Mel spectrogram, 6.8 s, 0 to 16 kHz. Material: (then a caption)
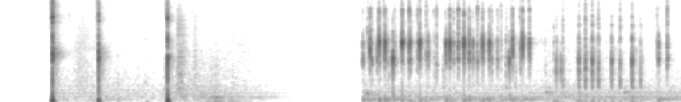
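Plastic. A Sangeo 60, a 60% mechanical keyboard in a white case with blue and grey GMK ABS plastic keycaps, an aluminium plate and Durock POM switches, is tapped by fingertips. Three separate sharp, bright clacks sound with short fading tails, followed by a pause of silence. A rapid run of crisp, high typing clicks then fills the rest of the clip.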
